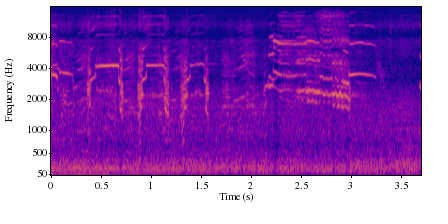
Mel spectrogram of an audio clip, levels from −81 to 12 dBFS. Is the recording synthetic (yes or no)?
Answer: yes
